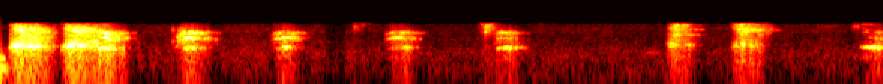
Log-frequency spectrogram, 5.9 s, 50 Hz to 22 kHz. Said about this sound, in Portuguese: Tem cachorro, né? Tem um monte, só 14. 14? Só.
